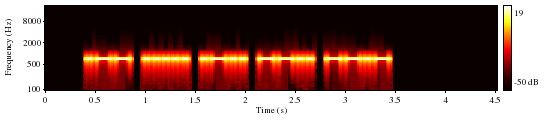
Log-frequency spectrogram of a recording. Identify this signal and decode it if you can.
Morse code, heard as a keyed tone, about 27 wpm, 700 Hz. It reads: W5LZQ
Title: Speed Racing - USA 1x3 Call Signs 25wpm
